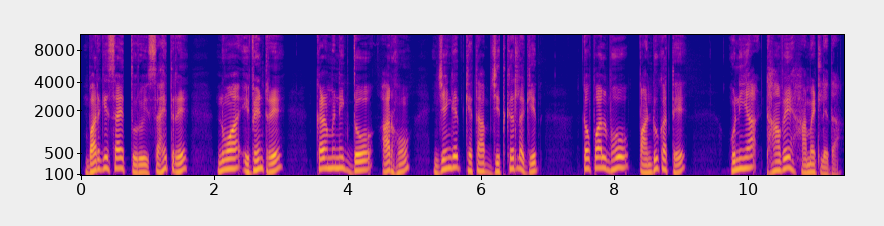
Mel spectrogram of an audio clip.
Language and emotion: Santali, neutral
